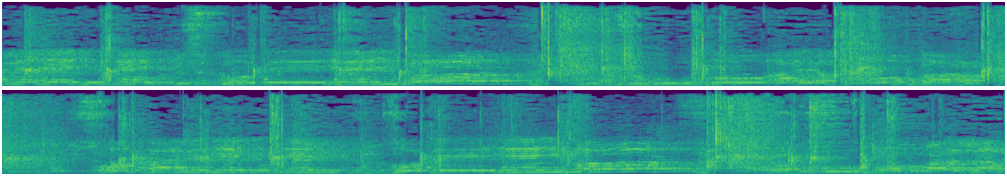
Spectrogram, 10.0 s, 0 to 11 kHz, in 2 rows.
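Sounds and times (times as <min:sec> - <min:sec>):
group singing in unison: 0:00.0 - 0:10.0
hand claps: 0:00.0 - 0:10.0.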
